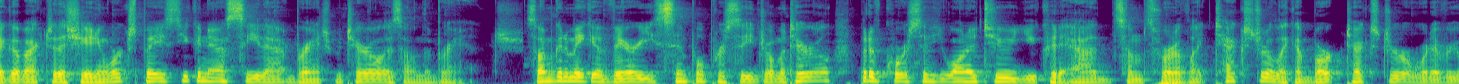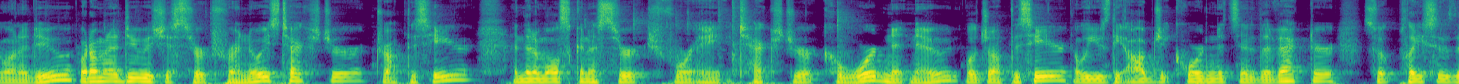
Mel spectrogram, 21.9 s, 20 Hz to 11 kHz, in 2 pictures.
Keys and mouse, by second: 0.6 shift+middle click, 1.0 middle click, 1.7 middle click, 3.0 middle click, 4.2 middle click, 4.7 middle click, 5.0 a, 5.3 middle click, 5.9 middle click, 6.5 middle click, 8.3-8.7 middle drag, 9.1 shift+middle click, 10.4 middle drag, 11.0 shift+a, 13.8 middle click, 14.5 shift+a, 19.1-19.7 drag, 20.0 click, 21.5 click.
